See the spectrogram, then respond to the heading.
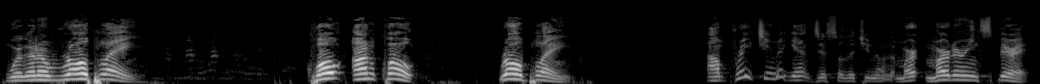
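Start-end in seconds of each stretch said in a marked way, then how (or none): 0.0-1.4 big, loud preacher's announcement. Real, not acted. Preacher announcing a role play to the congregation, loud. 3.0-5.7 slow, loud quote-unquote; loud, slow emphasis. Real, not acted. Preacher stressing the role play to the congregation, loud and slow.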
